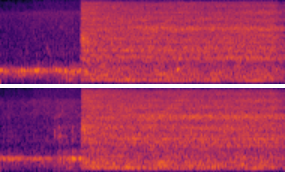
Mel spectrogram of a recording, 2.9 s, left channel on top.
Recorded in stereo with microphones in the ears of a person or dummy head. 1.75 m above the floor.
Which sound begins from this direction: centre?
A running tap, at 0.8 s.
